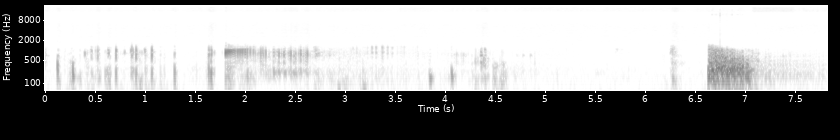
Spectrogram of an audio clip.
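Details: Stomach noises the person calls unfamiliar: bursts of gurgling and squeaky rumbling with pauses, then a loud final growl; active borborygmi.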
